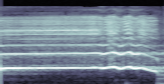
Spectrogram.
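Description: Saxophone holding one long, steady high note with almost nothing beneath it, the note ending just before the full band comes back in.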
